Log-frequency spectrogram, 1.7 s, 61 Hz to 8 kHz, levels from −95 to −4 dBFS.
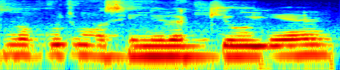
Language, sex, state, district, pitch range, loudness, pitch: Hindi, male, Uttar Pradesh, Shamli, 165-175 Hz, -13 LUFS, 170 Hz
